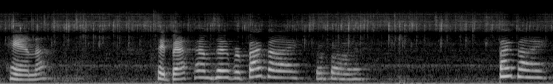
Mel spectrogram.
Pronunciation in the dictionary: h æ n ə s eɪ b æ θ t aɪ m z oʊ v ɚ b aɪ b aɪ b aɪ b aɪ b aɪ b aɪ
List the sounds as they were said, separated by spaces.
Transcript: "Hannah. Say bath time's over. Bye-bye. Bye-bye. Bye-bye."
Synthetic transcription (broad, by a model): h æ n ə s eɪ b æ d t aɪ m z oʊ v ɚ b aɪ b aɪ b aɪ b aɪ b aɪ b aɪ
